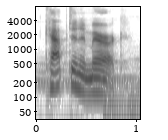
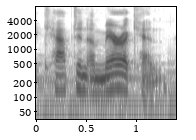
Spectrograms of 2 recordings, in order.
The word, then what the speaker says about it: Captain America: where's the uh America you have to make sure that uh sound is very clear at the end and also I've heard a few people say Captain American American American is the adjective so it should be the name of the country Captain America Captain America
